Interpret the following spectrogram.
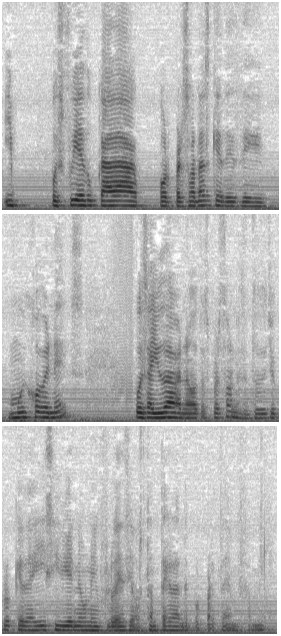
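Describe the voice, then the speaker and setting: A woman's voice: fairly low pitch, level tone, normal speed, gravelly, a little mellow, a little hiss or hum, rough recording. A woman from Colombia, a psychologist speaking earnestly and openly as an interview guest. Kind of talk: candid interview talk.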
